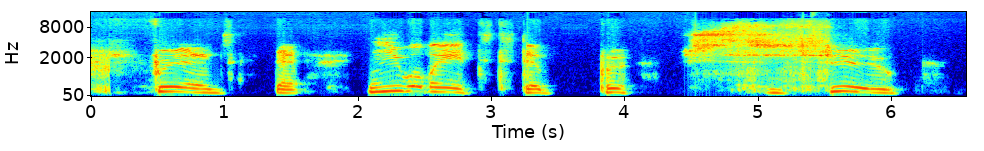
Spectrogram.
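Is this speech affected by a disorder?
Yes: cerebral palsy; wheelchair user.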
